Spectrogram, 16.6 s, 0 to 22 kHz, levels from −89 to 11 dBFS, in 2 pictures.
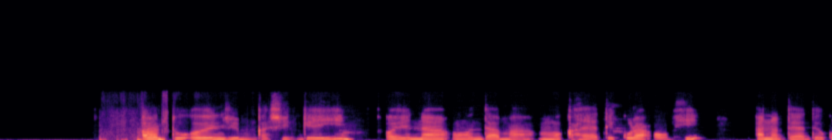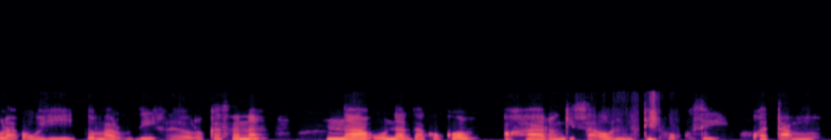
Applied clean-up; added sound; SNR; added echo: neural diffusion model UNIVERSE++.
